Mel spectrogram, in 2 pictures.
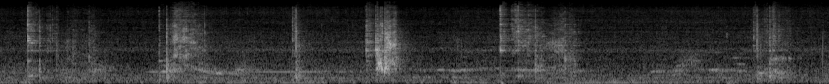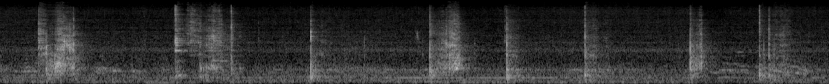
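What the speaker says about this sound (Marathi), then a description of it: "आता ह्या भाज्या व्यवस्थित ह्या राईसमध्ये मिक्स करून घेऊयात" Vegetables being stirred into rice for veg pulao in a pot, repeated scraping and clinking strokes of a spoon against the pan at an irregular rhythm over a soft background sizzle, close and fairly clear.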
